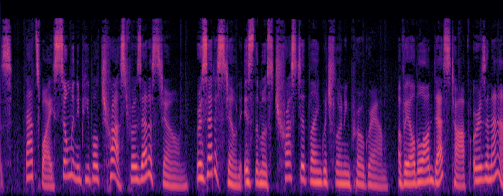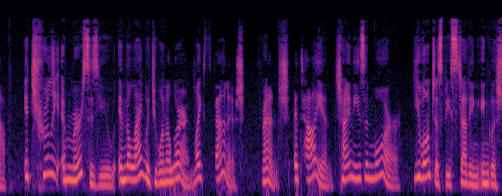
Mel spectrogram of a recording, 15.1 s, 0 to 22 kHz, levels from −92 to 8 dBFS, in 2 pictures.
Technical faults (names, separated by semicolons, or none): speech suppressed in double talk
